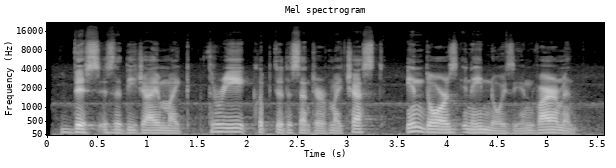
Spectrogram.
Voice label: DJI mic 3 noisy indoor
